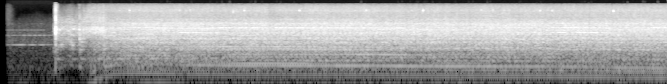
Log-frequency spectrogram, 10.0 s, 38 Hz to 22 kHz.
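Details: 2002 Ford Taurus 3.0 V6 after replacing the faulty cylinder 3 fuel injector (P0303 misfire): cranks briefly, catches, settles into a steady even idle with no stumble or misfire; engine sounds healthy.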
